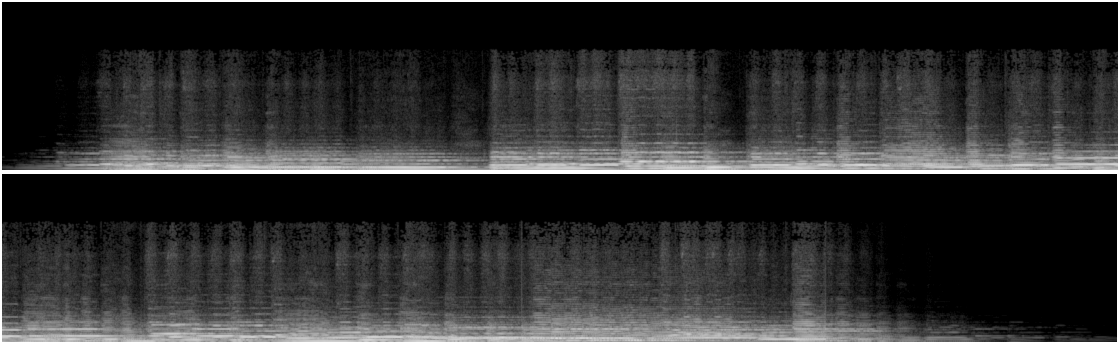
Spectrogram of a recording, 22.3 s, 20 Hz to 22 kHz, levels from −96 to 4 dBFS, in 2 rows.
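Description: From 16.35 s to 19.39 s the audio becomes a doubled audio track: a second full-band copy sits roughly a third of a second behind the original at a level a few decibels lower, giving a flat, stuttering echo with no decay or room colour. It likely comes from the signal being captured again through a slower path. On a waveform and spectrogram every onset repeats as a sharp-edged duplicate, and the copy appears and vanishes abruptly at both ends.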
